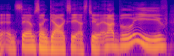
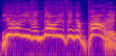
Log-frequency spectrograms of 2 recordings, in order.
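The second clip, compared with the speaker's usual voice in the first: very high-pitched, worked-up, upset voice; 3 dB louder than usual. Retelling an argument about a new phone, imitating a friend's high upset voice. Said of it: "his voice goes really high".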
